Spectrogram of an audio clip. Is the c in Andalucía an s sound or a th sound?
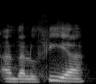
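th sound. The c is pronounced as a th sound. This is the form used instead in Spain. "en vez de decir"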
